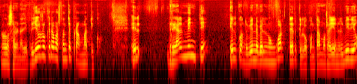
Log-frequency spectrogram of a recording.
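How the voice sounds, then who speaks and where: A man races along at a very fast pace, his voice high-pitched and his intonation lively. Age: 50s. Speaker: history professor. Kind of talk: panel discussion. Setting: TV studio.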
